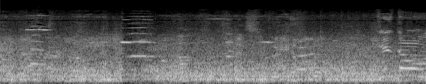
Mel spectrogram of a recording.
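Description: Vintage R1/R9 subway cars running into an underground station: a loud, steady rumble of wheels on rail, with a brief high squeal about a second in.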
